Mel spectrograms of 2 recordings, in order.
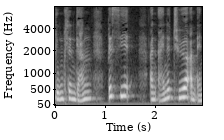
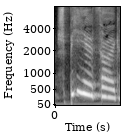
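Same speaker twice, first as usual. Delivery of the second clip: high, loud exclamation; excited cry; 8 semitones higher, 9 dB louder than usual. A narrator's reading. Fairy tale spots the toys, high loud cry. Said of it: "rief das Märchen".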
